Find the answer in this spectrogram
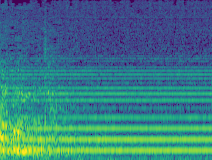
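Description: Faint steady electrical hum from the hall's sound system: one low tone with evenly spaced overtones, heard as the reverberation of the last spoken words dies away.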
